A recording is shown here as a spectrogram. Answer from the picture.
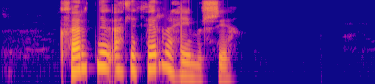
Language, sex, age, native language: Icelandic, female, 30-39, Icelandic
